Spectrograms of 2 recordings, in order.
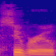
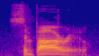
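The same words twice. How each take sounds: First: It is said like the usual car brand name. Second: It is said almost like the word Sbarro. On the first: The speaker calls it right. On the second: The speaker calls it wrong.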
